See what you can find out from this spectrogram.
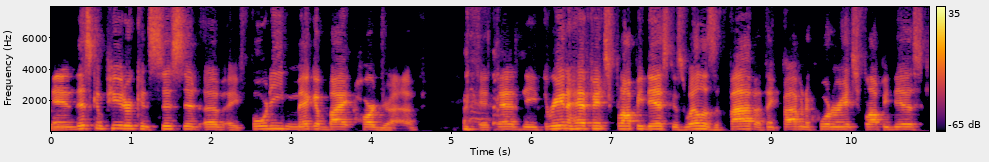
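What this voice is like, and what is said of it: Southern US accent. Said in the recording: “a techie or a geek or whatever you want to call it with a Southern accent”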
